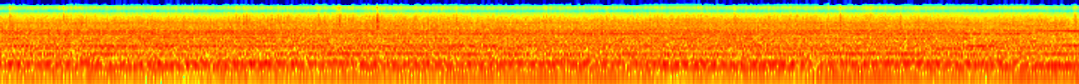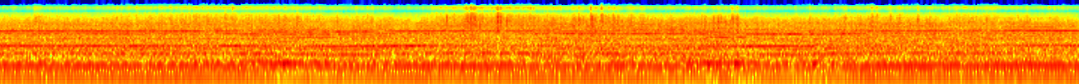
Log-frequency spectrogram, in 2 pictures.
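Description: Kubota compact tractor's diesel engine running steadily under load while it drives a rotary brush cutter, with its pitch shifting slightly now and then.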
